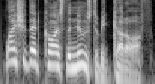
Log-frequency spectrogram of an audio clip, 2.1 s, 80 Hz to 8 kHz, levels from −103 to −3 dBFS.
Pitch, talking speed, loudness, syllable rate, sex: 180 Hz, 290 wpm, -17 LUFS, 5.7 syllables/s, male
